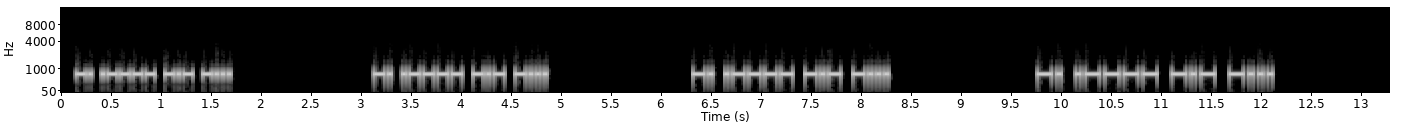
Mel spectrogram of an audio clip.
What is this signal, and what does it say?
Morse code, heard as a keyed tone, about 31 wpm, 700 Hz. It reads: N1KB N1KB N1KB N1KB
